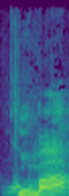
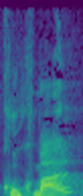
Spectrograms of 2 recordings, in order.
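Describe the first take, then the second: First: The words are squeezed together into one short form. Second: Both words are pronounced fully and separately.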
